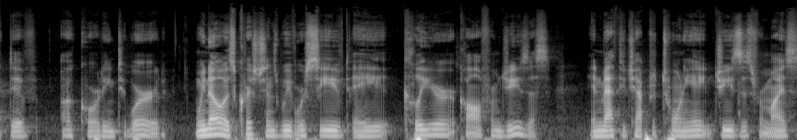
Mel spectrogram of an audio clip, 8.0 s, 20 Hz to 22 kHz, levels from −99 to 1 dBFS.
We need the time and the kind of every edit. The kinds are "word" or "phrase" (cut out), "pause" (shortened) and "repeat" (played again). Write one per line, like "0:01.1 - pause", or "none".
0:01.2 - word
0:01.7 - pause
0:02.9 - word
0:04.6 - phrase
0:05.6 - pause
